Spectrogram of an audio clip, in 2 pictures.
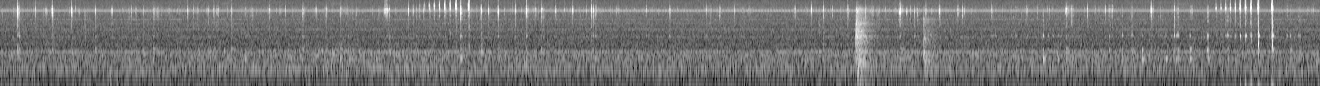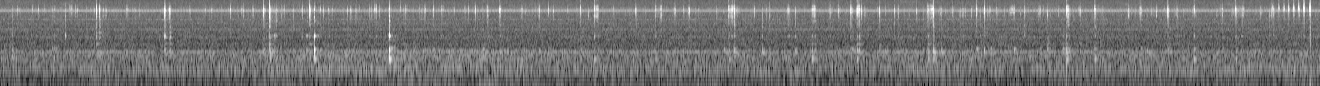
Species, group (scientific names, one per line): Poecilimon paros
Orthoptera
